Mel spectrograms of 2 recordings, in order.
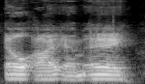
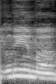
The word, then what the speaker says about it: Lima: It's Lima. And because, Americans can't pronounce anything correctly and always have to change pronunciations, it should be Lima, but it's Lima.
